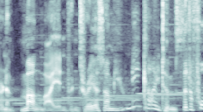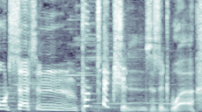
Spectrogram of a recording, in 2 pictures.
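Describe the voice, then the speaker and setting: An actor playing a theatrical, grateful shopkeeper in a video game, stretching out his words with flourishes and little hesitations. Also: medium pitch. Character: flamboyant shopkeeper clothier, middle-aged man, grateful. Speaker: shop owner. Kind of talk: video game cutscene acting.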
